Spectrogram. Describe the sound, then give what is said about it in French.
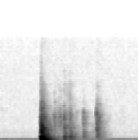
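A bedroom door on the upper floor is opened: a sharp wooden clunk from the latch, followed by a few softer knocks and rattles as it swings, fading quickly into quiet. “Ouvre une porte.”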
